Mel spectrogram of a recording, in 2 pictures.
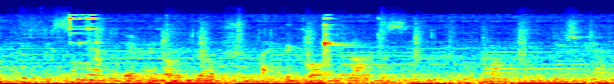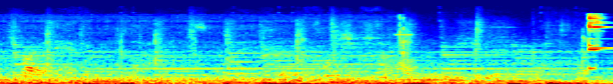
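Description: Two ceramic coffee mugs clink together in a brief, bright knock, set against a steady low room hum and indistinct background chatter.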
